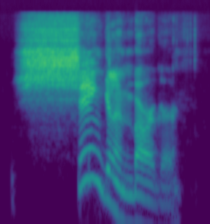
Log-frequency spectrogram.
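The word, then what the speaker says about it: Schnellenberger: Speaking of Lombardi, Carlos, Pickles, Howard Schnagenberger, Am I saying his name right? Former University of Miami Schlingenberger. Howard Schlingenberger. It's a mouthful.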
